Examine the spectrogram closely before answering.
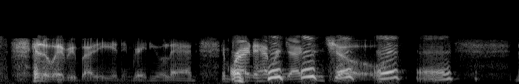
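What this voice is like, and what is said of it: Put-on radio announcer voice. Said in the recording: “I got to get my radio voice on here... I'll try to get my radio voice... You like the voice?”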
